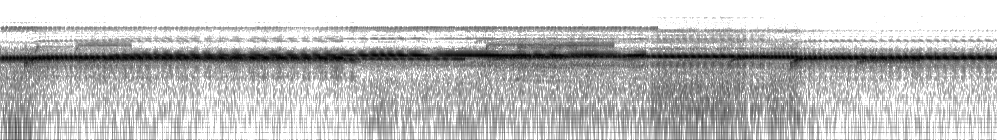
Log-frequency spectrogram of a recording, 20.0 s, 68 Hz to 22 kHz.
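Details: Chorus of southern toads gathered at a pair of small ponds after a June 2014 thunderstorm at night. Overlapping sustained high trills run continuously, shifting slightly in pitch as callers hand over, with faint higher buzzes.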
